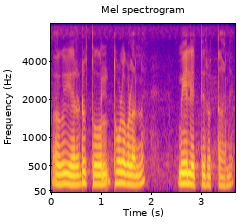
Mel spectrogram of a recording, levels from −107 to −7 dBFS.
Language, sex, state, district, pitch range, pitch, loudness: Kannada, female, Karnataka, Koppal, 160-180 Hz, 170 Hz, -15 LUFS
